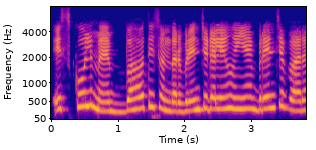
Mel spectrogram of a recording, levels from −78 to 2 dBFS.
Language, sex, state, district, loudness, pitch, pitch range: Hindi, female, Uttar Pradesh, Budaun, -13 LUFS, 300 Hz, 260-320 Hz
